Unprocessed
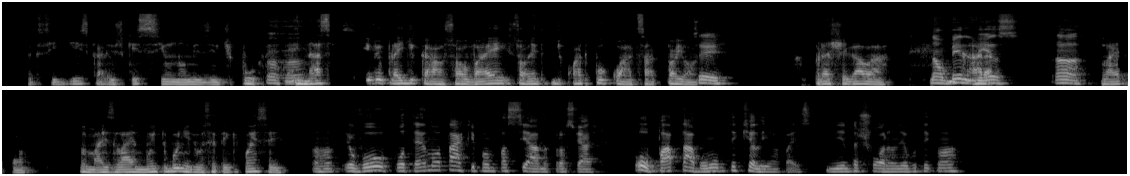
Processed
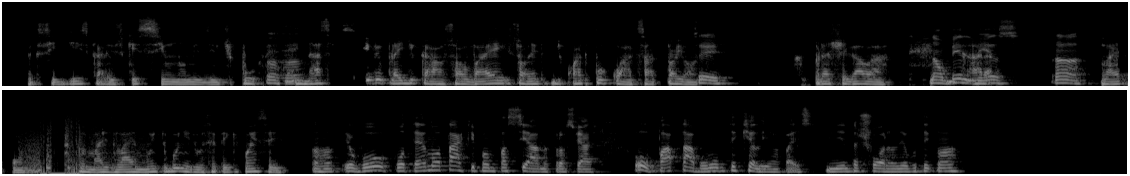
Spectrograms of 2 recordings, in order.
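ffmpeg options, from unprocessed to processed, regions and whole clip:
ffmpeg -i in.wav -filter_complex "[0:a]asettb=1/sr,asplit=3[link_01][link_02][link_03];[link_01]atrim=end=11.424[link_04];[link_02]atrim=start=11.42:end=12.73,asetpts=PTS-STARTPTS,afade=type=in:duration=0.004:curve=qsin,afade=type=out:start_time=1.306:duration=0.004:curve=qsin,aeval=exprs='val(0)+0.5*0.02*sgn(val(0))':channel_layout=same,lowpass=frequency=2100:poles=1[link_05];[link_03]atrim=start=12.726[link_06];[link_04][link_05]acrossfade=duration=0.004:curve1=hsin:curve2=qsin[link_07];[link_07][link_06]acrossfade=duration=0.004:curve1=qsin:curve2=hsin,lowpass=frequency=6700:width=0.5412,lowpass=frequency=6700:width=1.3066,acompressor=threshold=-40dB:ratio=5,volume=4.5dB" out.wav

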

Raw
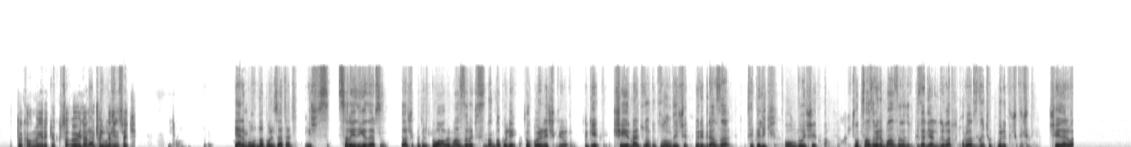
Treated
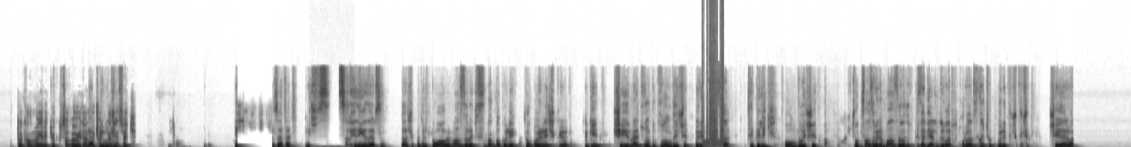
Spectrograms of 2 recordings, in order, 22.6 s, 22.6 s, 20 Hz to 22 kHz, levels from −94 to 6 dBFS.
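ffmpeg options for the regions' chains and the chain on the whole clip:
ffmpeg -i in.wav -filter_complex "[0:a]asettb=1/sr,asplit=3[link_01][link_02][link_03];[link_01]atrim=end=4.744[link_04];[link_02]atrim=start=4.74:end=5.45,asetpts=PTS-STARTPTS,afade=type=in:duration=0.004:curve=qsin,afade=type=out:start_time=0.706:duration=0.004:curve=qsin,asuperpass=centerf=4500:order=12:qfactor=1.6,asplit=2[link_05][link_06];[link_06]adelay=13,volume=-11dB[link_07];[link_05][link_07]amix=inputs=2:normalize=0,atrim=end_sample=31311[link_08];[link_03]atrim=start=5.446[link_09];[link_04][link_08]acrossfade=duration=0.004:curve1=hsin:curve2=qsin[link_10];[link_10][link_09]acrossfade=duration=0.004:curve1=qsin:curve2=hsin,asettb=1/sr,asplit=3[link_11][link_12][link_13];[link_11]atrim=end=6.184[link_14];[link_12]atrim=start=6.18:end=7.09,asetpts=PTS-STARTPTS,afade=type=in:duration=0.004:curve=qsin,afade=type=out:start_time=0.906:duration=0.004:curve=qsin,aderivative,aeval=exprs='val(0)+0.00398*(sin(2*PI*60*n/s)+sin(2*PI*2*60*n/s)/2+sin(2*PI*3*60*n/s)/3+sin(2*PI*4*60*n/s)/4+sin(2*PI*5*60*n/s)/5)':channel_layout=same,asplit=2[link_15][link_16];[link_16]adelay=32,volume=-14dB[link_17];[link_15][link_17]amix=inputs=2:normalize=0,atrim=end_sample=40131[link_18];[link_13]atrim=start=7.086[link_19];[link_14][link_18]acrossfade=duration=0.004:curve1=hsin:curve2=qsin[link_20];[link_20][link_19]acrossfade=duration=0.004:curve1=qsin:curve2=hsin,asettb=1/sr,asplit=3[link_21][link_22][link_23];[link_21]atrim=end=14.044[link_24];[link_22]atrim=start=14.04:end=14.48,asetpts=PTS-STARTPTS,afade=type=in:duration=0.004:curve=qsin,afade=type=out:start_time=0.436:duration=0.004:curve=qsin,aeval=exprs='val(0)*sin(2*PI*700*n/s)':channel_layout=same,aeval=exprs='(mod(17.8*val(0)+1,2)-1)/17.8':channel_layout=same[link_25];[link_23]atrim=start=14.476[link_26];[link_24][link_25]acrossfade=duration=0.004:curve1=hsin:curve2=qsin[link_27];[link_27][link_26]acrossfade=duration=0.004:curve1=qsin:curve2=hsin,equalizer=frequency=790:width_type=o:width=1.7:gain=2,bandreject=frequency=50:width_type=h:width=6,bandreject=frequency=100:width_type=h:width=6,bandreject=frequency=150:width_type=h:width=6,bandreject=frequency=200:width_type=h:width=6,bandreject=frequency=250:width_type=h:width=6,bandreject=frequency=300:width_type=h:width=6,bandreject=frequency=350:width_type=h:width=6,alimiter=level_in=13.5dB:limit=-1dB:release=50:level=0:latency=1,volume=-1dB" out.wav

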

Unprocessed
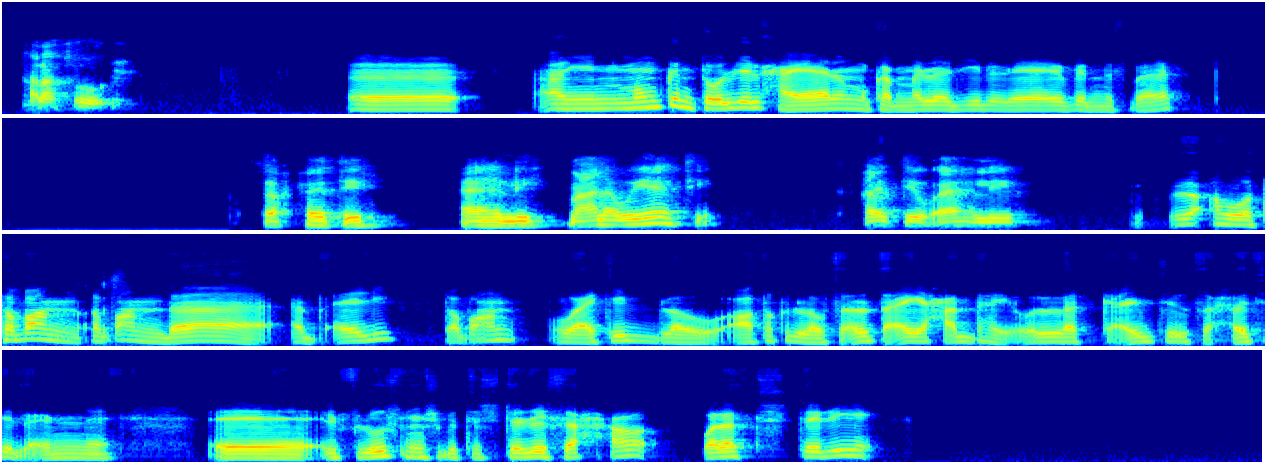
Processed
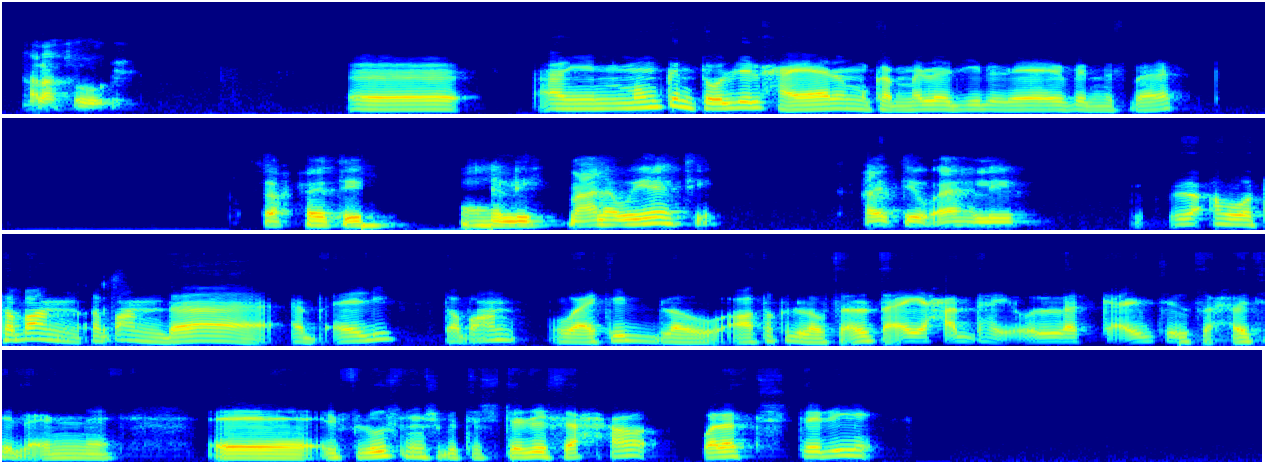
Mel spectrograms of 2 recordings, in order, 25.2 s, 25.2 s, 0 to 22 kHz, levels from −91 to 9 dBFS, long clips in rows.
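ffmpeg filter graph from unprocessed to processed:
ffmpeg -i in.wav -filter_complex "[0:a]asettb=1/sr,asplit=3[link_01][link_02][link_03];[link_01]atrim=end=8.114[link_04];[link_02]atrim=start=8.11:end=8.76,asetpts=PTS-STARTPTS,afade=type=in:duration=0.004:curve=qsin,afade=type=out:start_time=0.646:duration=0.004:curve=qsin,lowshelf=frequency=160:width_type=q:width=1.5:gain=12.5,acompressor=threshold=-30dB:ratio=2:attack=3.2:release=140:knee=1:detection=peak,asuperstop=centerf=1600:order=4:qfactor=0.56[link_05];[link_03]atrim=start=8.756[link_06];[link_04][link_05]acrossfade=duration=0.004:curve1=hsin:curve2=qsin[link_07];[link_07][link_06]acrossfade=duration=0.004:curve1=qsin:curve2=hsin,asettb=1/sr,asplit=3[link_08][link_09][link_10];[link_08]atrim=end=17.114[link_11];[link_09]atrim=start=17.11:end=18.51,asetpts=PTS-STARTPTS,afade=type=in:duration=0.004:curve=qsin,afade=type=out:start_time=1.396:duration=0.004:curve=qsin,acrossover=split=2600[link_12][link_13];[link_13]acompressor=threshold=-45dB:ratio=4:attack=1:release=60[link_14];[link_12][link_14]amix=inputs=2:normalize=0,highpass=290[link_15];[link_10]atrim=start=18.506[link_16];[link_11][link_15]acrossfade=duration=0.004:curve1=hsin:curve2=qsin[link_17];[link_17][link_16]acrossfade=duration=0.004:curve1=qsin:curve2=hsin" out.wav

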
